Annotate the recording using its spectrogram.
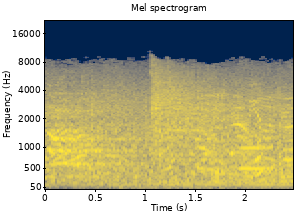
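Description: Young children's voices chattering and calling in an echoing ice rink. About a second in there is a sudden sharp swish that fades over about half a second.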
